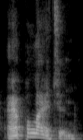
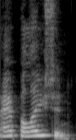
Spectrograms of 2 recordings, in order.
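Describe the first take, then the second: First: Appalachian with LATCH in the middle; preferred pronunciation of Appalachian. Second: High-pitched Appalachian with a LAY-shun ending; wrong pronunciation of Appalachian. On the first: [name] insisting on his version, Appalachian with a short A as in "latch". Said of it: "It's not Appalachian". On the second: [name] rejecting the wrong name, Appalachian with a long A as in "lay". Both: Shown as a demonstration.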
